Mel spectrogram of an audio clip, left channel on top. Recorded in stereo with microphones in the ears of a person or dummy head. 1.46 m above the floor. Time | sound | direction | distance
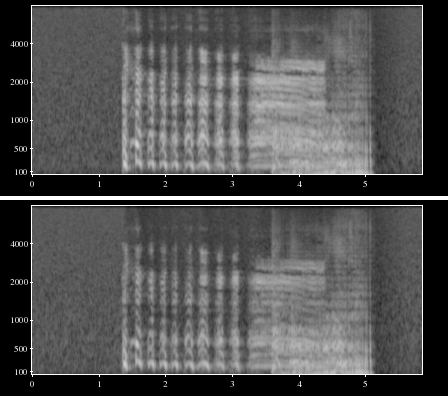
1.4 | laughter | 35° left (ahead or behind) | ?
3.6 | a zipper | 5° left (ahead or behind) | ?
